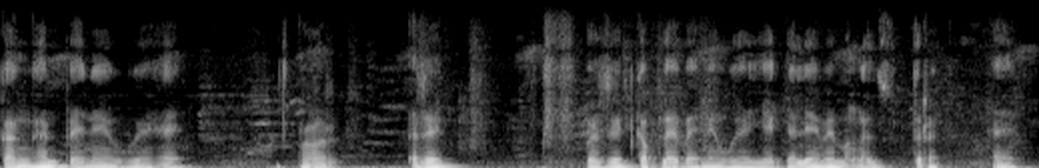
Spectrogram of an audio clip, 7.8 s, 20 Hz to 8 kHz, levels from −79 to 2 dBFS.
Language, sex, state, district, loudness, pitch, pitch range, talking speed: Hindi, male, Uttar Pradesh, Lucknow, -17 LUFS, 105 Hz, 105-110 Hz, 125 wpm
